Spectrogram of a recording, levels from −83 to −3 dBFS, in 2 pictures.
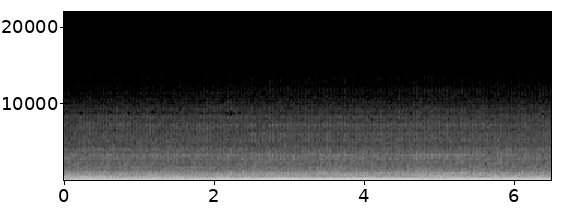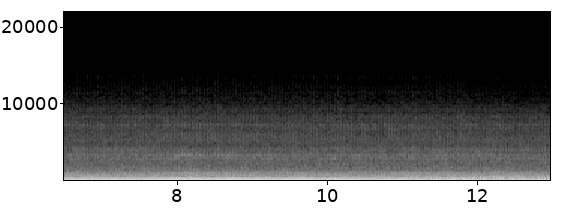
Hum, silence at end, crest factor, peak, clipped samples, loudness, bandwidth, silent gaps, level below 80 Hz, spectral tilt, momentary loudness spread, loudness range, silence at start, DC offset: none; 0 s; 12 dB; -10 dBFS; under 0.1%; -22 LUFS; 10 kHz; none; -28 dBFS; -7.5 dB/octave; 3 LU; 1 LU; 0 s; under 0.1%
